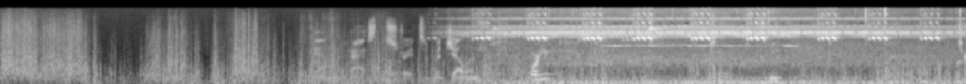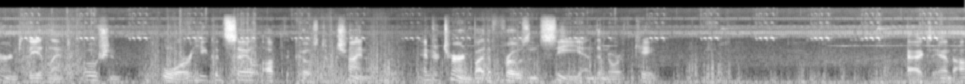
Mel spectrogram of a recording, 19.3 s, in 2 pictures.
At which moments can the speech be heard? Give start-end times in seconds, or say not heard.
3.1-5.5, 9.6-16.4, 18.7-19.2.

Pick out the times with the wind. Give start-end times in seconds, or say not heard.
0.0-19.1.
